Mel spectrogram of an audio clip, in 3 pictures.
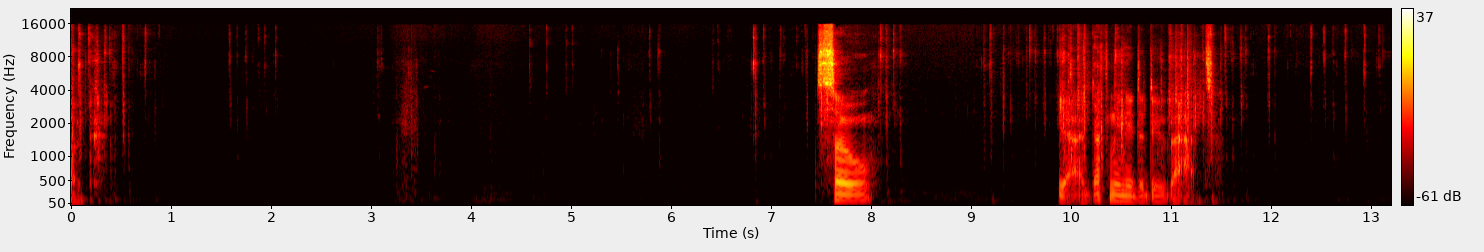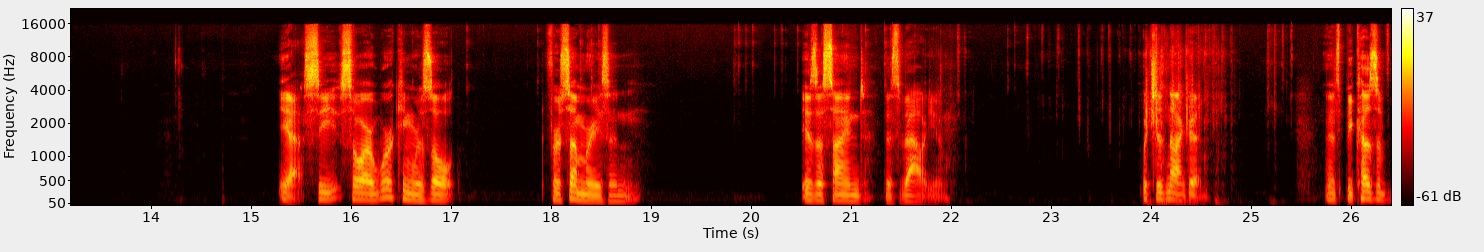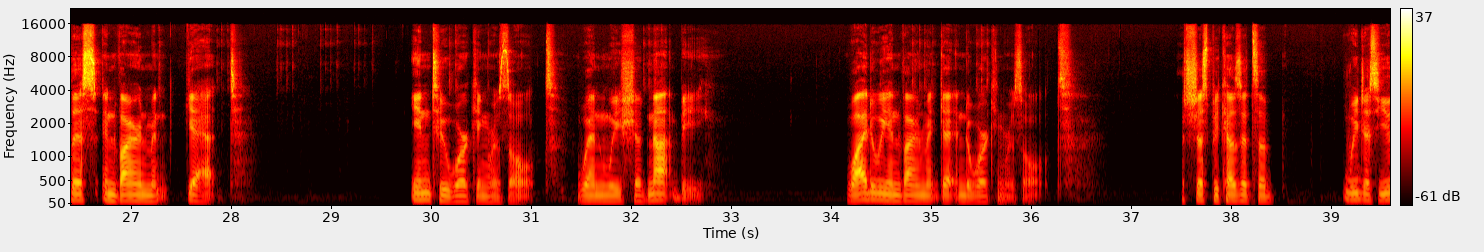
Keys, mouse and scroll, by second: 0.0-0.5 typing, 5.8 q, 6.4 click, 6.4 click, 7.1 ctrl+s, 7.3 alt+b, 7.5 alt+b, 8.1 alt+b, 8.2 alt+b, 10.0-11.3 typing, 11.7 ctrl+s, 22.0 q, 22.5 click, 22.6 click, 23.0 ctrl+s, 23.2-25.2 typing, 26.7 click, 27.2 click, 27.8 click, 27.9 click, 27.9 double click, 28.0 double click, 28.4 click, 28.5 click, 28.5 double click, 28.6 double click, 28.9 click, 28.9 click, 29.0 double click, 29.0 double click, 29.2 click, 29.3 double click, 29.4 double click, 30.1 click, 30.2 click, 30.6-30.9 scroll up 2, 32.1 click, 32.1 click, 32.2 double click, 32.3 double click, 34.8 click, 34.8 click, 34.9 double click, 35.0 double click, 35.4 click, 35.5 click, 35.5 double click, 35.6 double click.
